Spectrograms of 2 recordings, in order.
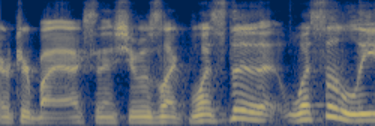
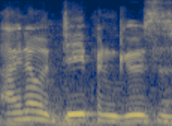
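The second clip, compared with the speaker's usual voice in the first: ordinary talk, nothing marked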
